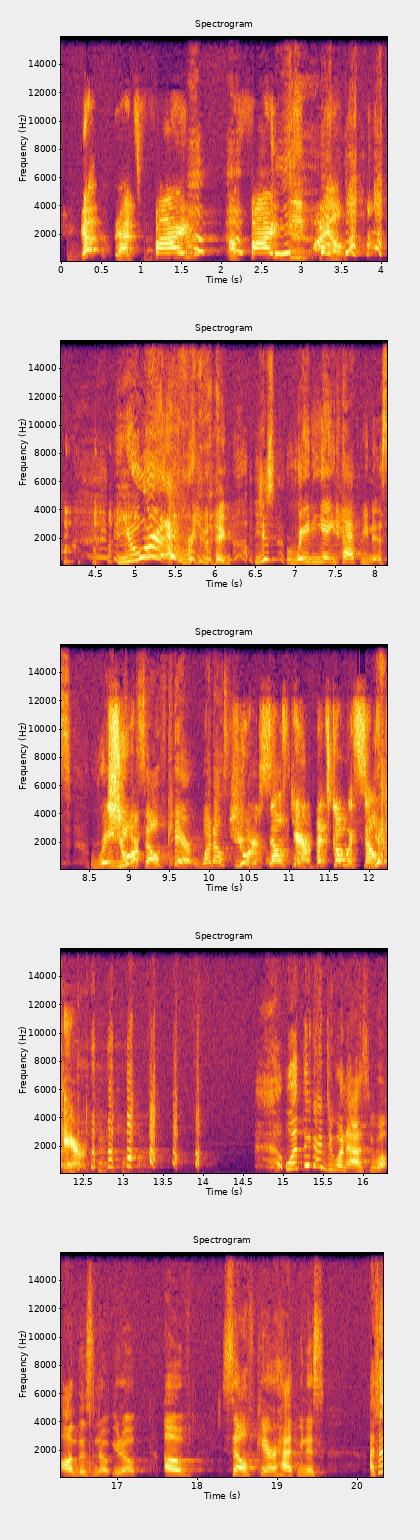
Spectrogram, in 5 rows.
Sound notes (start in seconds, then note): 12.1 laughter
